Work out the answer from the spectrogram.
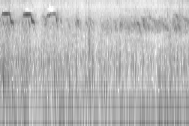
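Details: Crowded in a box on a poultry farm to escape the cold, chicks call in a thick chorus; near the start several loud, clear peeps slide downward one after another, then the high cheeping carries on softer.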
